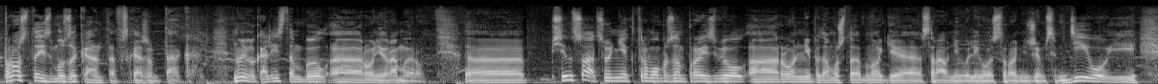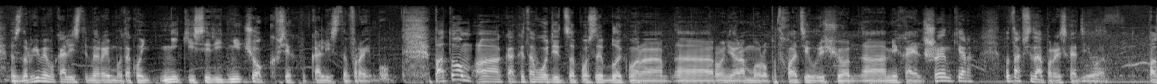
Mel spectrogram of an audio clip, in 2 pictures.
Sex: male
